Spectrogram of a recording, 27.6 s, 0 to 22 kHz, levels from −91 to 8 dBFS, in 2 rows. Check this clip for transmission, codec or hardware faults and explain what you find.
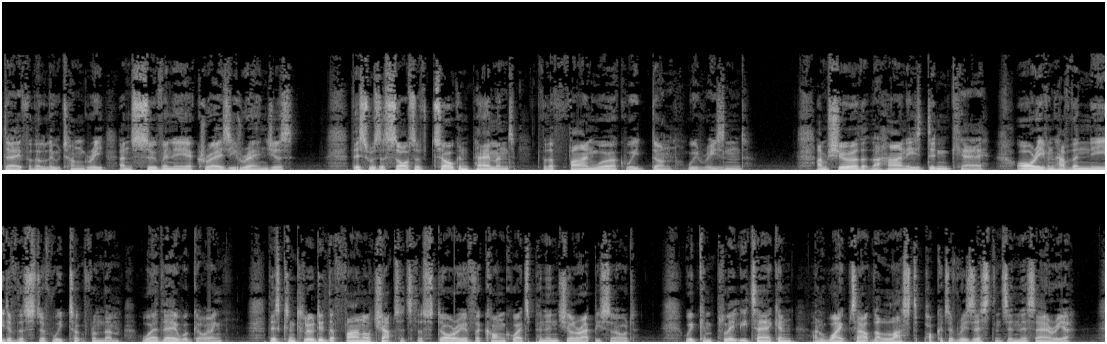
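There are two repeated-buffer glitches in the speech, both short. At 16.37 s a tiny slice of audio, about 11.6 ms long, plays three extra times in a row, making a quick stutter until about 16.41 s. At 19.45 s the same thing happens once. New audio didn't arrive in time, so the device replayed its last buffer, which fits a 512-sample buffer. Each repeat joins hard, so it comes across as a brief buzz or click rather than an obvious echo, and nothing seems to go missing.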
